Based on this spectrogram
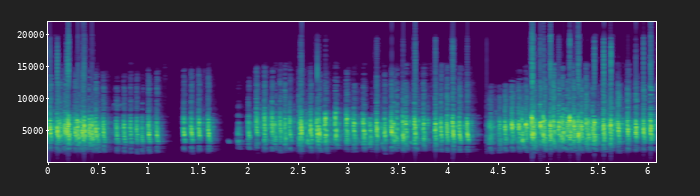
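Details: Eurasian tree sparrows (Passer montanus) giving flock-gathering calls: a fast, dry, high chatter of chirps in long bursts, broken by a few brief pauses; nothing else is heard.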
